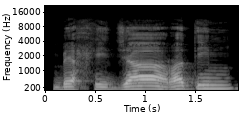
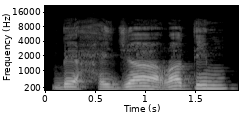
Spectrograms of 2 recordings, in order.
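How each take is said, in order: First: بِحِجَارَةٍ slowly with short ra and tanween; correct reading. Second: بِحِجَارَةٍ slowly, short ra, ending in tanween; correct reading. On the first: Teacher repeats the correct form. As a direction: say بِحِجَارَةٍ, not حِجَارَاتٍ. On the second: Teacher models the correct reading. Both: Shown as a demonstration. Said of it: "حِجَارَاتٍ بھی نہیں پڑھنا".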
